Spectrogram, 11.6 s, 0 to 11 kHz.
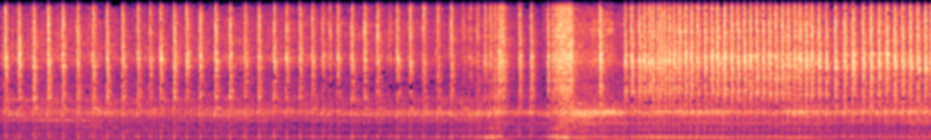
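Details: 2001 Yamaha Blaster, first start after engine build: crisp, regular two-stroke popping at idle, two quick throttle blips, then faster steady idle; runs clean and even.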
